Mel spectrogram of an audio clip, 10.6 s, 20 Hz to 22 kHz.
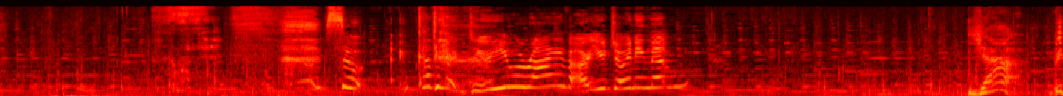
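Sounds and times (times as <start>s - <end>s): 
horse hooves clip-clopping at a trot: 0.0s - 2.8s, 7.0s - 10.6s
speech: 3.2s - 6.8s, 9.8s - 10.6s.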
